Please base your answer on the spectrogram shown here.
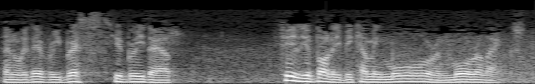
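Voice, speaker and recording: Low-voiced guy doing slow hypnotist style guided relaxation, kinda muffled recording w faint hiss. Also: fairly even intonation. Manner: slow, hypnotist-like instructing with long pauses. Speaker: relaxation instructor. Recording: dull lo-fi audio with faint noise.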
